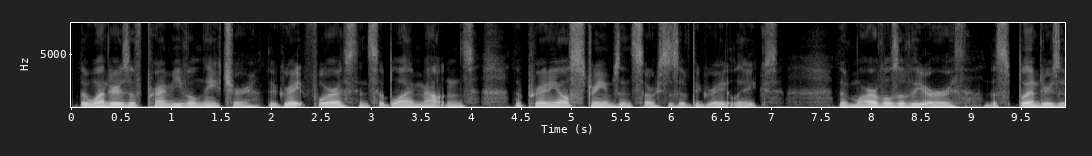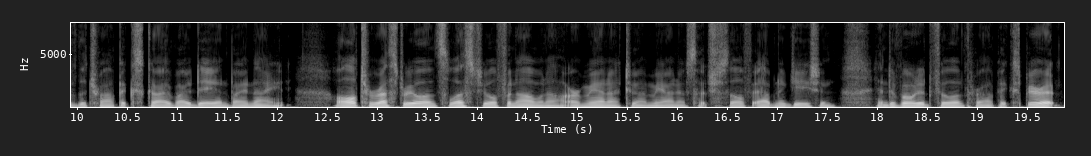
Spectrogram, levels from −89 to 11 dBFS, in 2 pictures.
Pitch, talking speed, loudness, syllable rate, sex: 115 Hz, 160 wpm, -19 LUFS, 5.1 syllables/s, male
